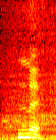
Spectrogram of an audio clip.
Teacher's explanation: जैसे दंत न, न है दंत और नासिका है, क्योंकि जब हम न को बोलते हैं तो हमारी जो जीभ है वो दांतों से स्पर्श करती है और ध्वनि नाक से आती है, तो नासिकीय है।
